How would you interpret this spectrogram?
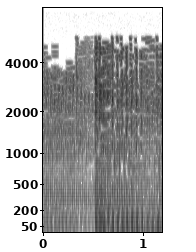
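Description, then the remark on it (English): A voice imitates a motorboat engine with a buzzing lip trill, a rapid rumbling flutter that starts abruptly and runs steadily and fairly loud for under a second. “We all making boat sounds now? That's a horse sound, isn't it?”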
